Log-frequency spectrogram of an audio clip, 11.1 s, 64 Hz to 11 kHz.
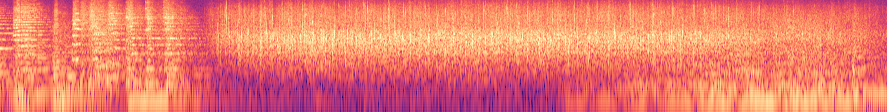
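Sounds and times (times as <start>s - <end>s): orchestra playing: 0.0s - 2.7s
audience applauding: 2.6s - 11.0s.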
